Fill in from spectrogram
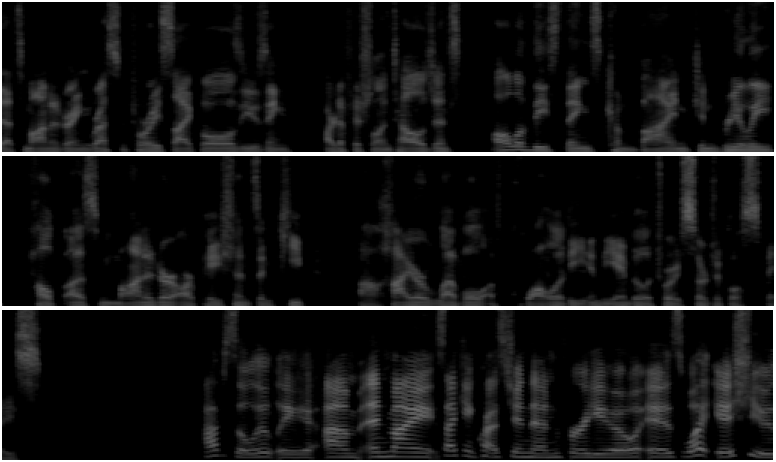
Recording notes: This episode recorded live at the 2023 Becker’s Healthcare Business & Operations of ASCs and The Future of Dentistry Roundtable in Chicago.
